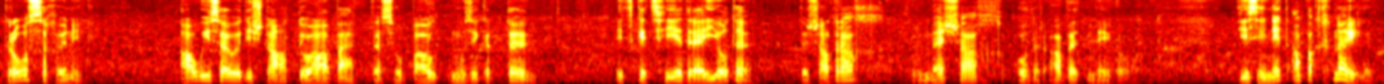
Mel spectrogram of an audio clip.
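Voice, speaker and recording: A man's voice: mid-range voice, sing-song, unhurried, darkish tone, some chatter behind, a little hiss or hum. An actor playing a tattling, deferential servant of a king in a children's audio play. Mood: tattling, indignant.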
